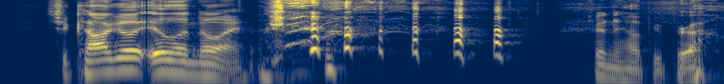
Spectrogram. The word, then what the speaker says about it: Illinois: And in January You 2024, don't pronounce the S in Illinois. Chicago, Illinois.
